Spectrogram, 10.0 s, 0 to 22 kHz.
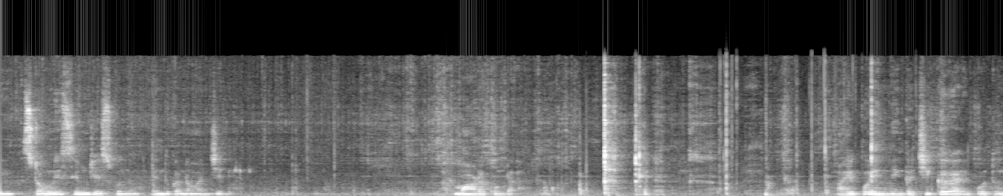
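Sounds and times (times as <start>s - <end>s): spatula scraping a steel saucepan: 2.2s - 10.0s.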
